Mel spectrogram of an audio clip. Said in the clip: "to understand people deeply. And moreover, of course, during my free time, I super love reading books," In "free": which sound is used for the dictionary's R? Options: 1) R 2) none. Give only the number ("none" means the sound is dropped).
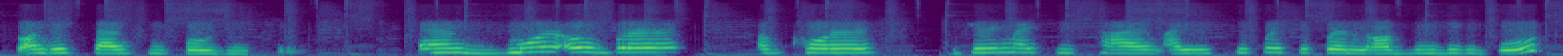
2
